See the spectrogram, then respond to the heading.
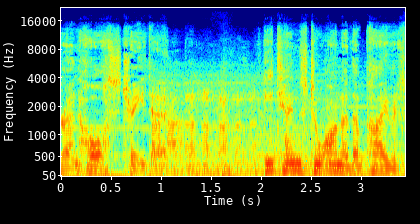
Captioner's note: laughing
